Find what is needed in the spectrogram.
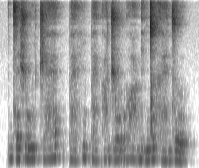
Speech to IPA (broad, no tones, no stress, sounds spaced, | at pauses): d͡z ɛ ʃ ɵ w i t͡ʃ æ̤ | p æ̤ x i p æ̤ k ɑ̤ d͡ʒ o r ɔ̤ ɦ ɑ̤ ɠ e̤ ŋ͡ǀ ʉ x æ̤ d͡z ɵ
